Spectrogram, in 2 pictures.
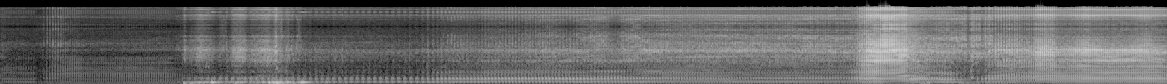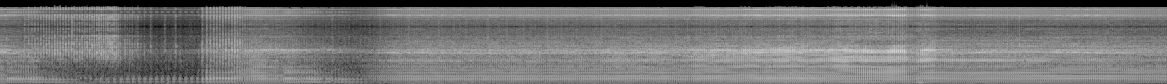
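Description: Quad's engine revving and running under load through deep snow, with a hard burst of throttle about eleven seconds in and steadier running in the last third. A few heavy low thumps come about two to four seconds in.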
